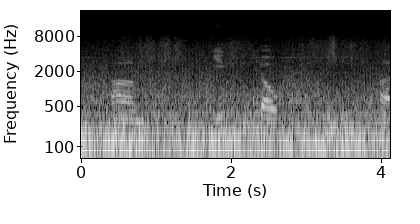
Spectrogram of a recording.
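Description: A helicopter in the video game Arma 3 gives off a constant, loud rotor and engine drone, with someone talking over it throughout.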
